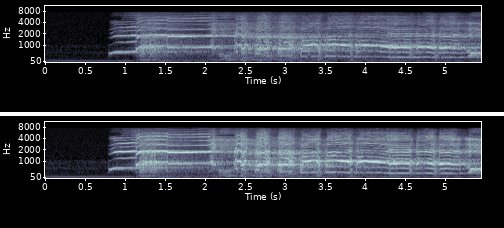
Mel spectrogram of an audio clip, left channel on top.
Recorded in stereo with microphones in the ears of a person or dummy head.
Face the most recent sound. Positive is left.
turn(degrees=-45)  # may be behind; listen again after turning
